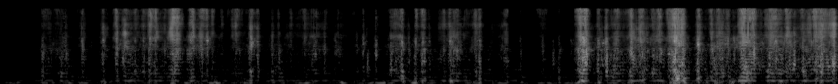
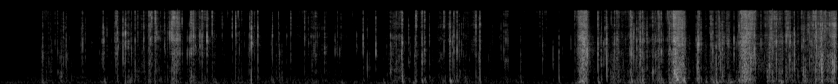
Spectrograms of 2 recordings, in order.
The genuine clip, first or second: second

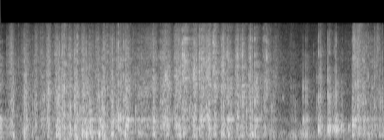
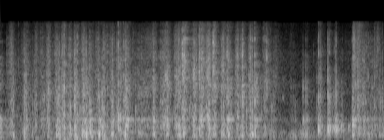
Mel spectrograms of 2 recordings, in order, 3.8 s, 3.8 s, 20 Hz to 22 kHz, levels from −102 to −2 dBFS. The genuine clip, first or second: first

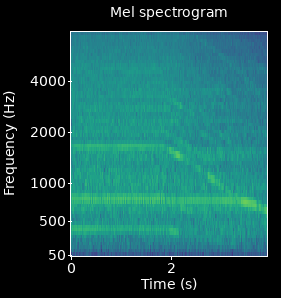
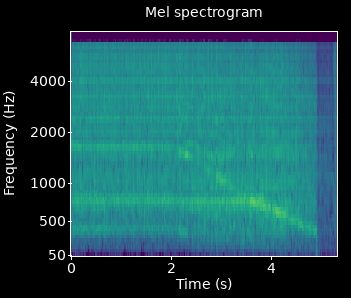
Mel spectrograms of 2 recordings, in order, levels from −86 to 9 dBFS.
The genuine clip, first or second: first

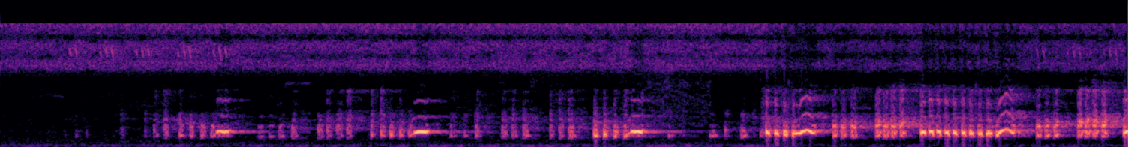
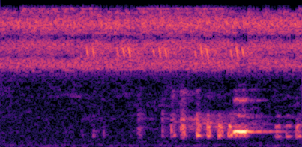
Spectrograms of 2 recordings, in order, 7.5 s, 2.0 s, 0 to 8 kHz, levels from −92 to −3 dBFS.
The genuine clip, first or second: second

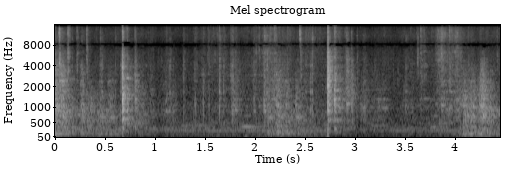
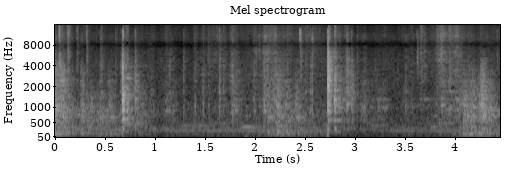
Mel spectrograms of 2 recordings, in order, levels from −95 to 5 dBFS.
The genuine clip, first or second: second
